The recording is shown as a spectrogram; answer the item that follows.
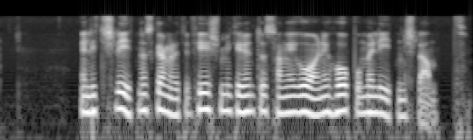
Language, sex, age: Norwegian, male, 29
